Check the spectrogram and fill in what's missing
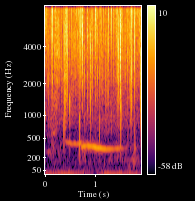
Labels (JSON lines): {"label": "biophony", "recorder": "SoundTrap 300"}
